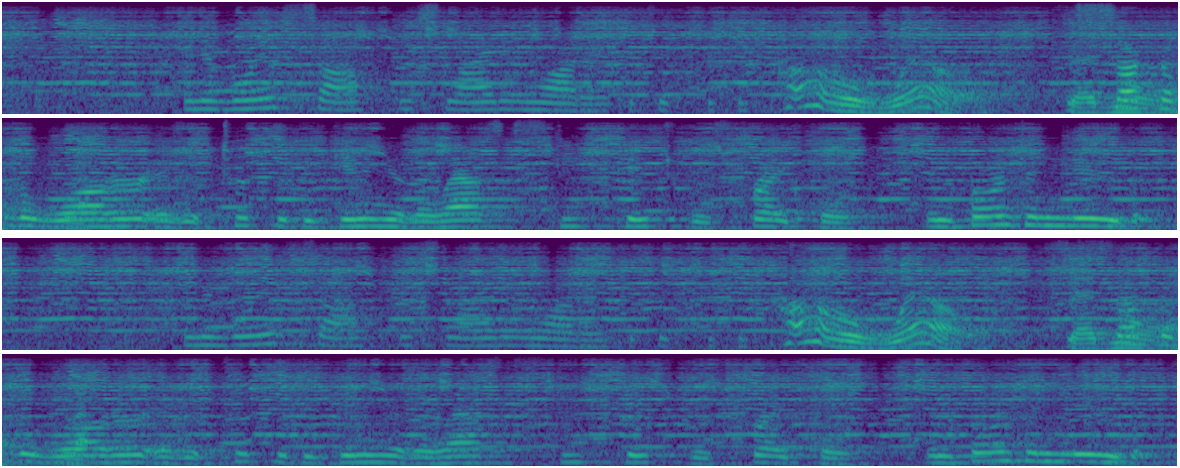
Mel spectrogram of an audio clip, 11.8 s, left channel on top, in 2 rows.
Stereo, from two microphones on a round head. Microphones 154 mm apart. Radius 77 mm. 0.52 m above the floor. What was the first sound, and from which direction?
A woman speaking, 30° left (ahead or behind).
